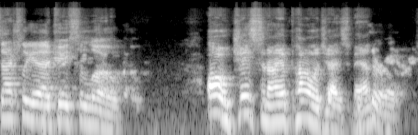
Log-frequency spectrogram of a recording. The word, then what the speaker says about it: Loo: All right, I took the two O's to be ooh, but Jason Lowe. I appreciate that. That's the anglicized pronunciation, Lou, but yeah, it's Lowe.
